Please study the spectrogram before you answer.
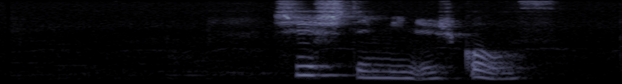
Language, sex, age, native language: Icelandic, male, 10, Icelandic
